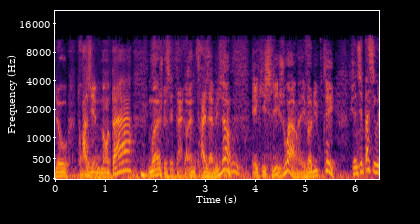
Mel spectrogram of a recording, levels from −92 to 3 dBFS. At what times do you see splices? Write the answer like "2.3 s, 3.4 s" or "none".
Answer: 1.1 s, 2.1 s, 2.5 s, 3.9 s, 4.4 s, 4.8 s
